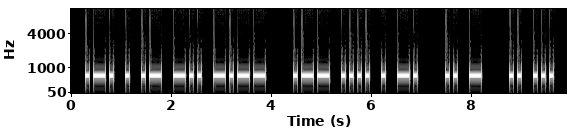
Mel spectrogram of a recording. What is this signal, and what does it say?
Morse code, heard as a keyed tone, about 15 wpm, 700 Hz. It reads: READY WHEN IT IS
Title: Sentences from Top 1600 Words 15wpm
